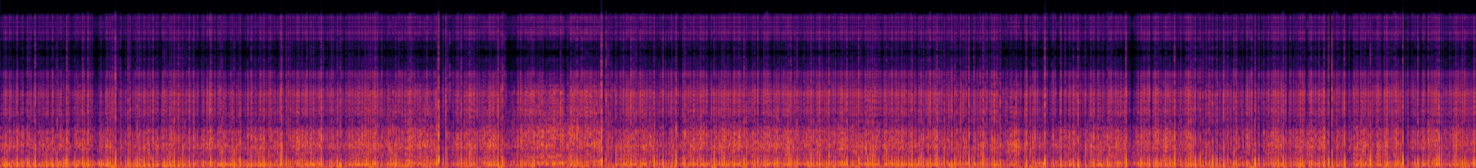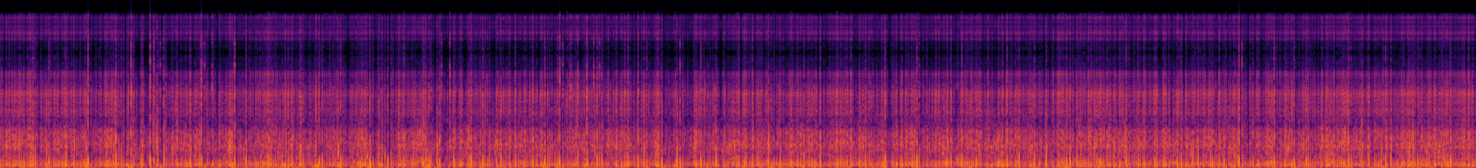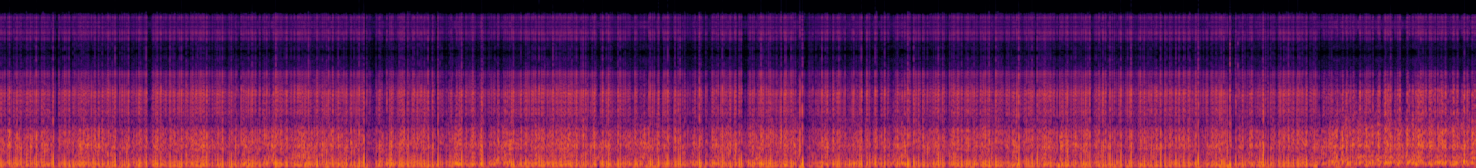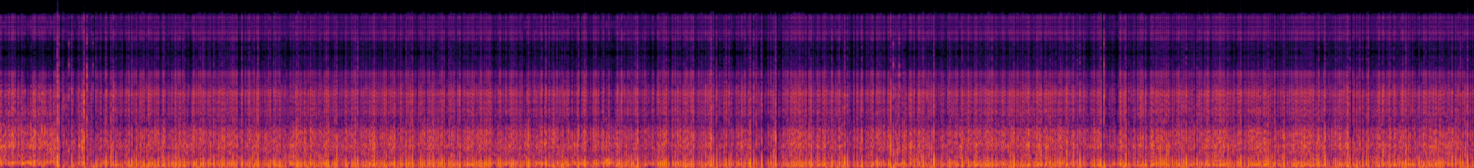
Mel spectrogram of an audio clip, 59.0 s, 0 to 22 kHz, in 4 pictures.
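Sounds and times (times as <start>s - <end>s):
skateboard wheels rolling on asphalt: 0.0s - 59.0s
wind buffeting camera: 0.0s - 59.0s.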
